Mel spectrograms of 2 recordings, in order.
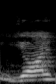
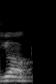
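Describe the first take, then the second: First: An L sound is heard before the K. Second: No L sound is heard before the K. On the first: The speaker calls it wrong. "यॉल्क नहीं है" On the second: The speaker calls it right. "ये यॉक है"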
